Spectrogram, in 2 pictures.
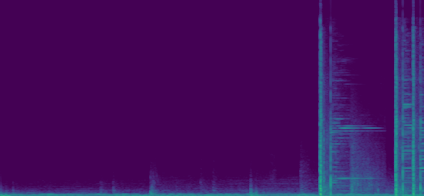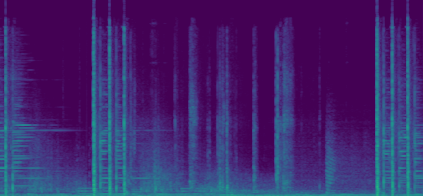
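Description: Rifle gunfire through a QRS Salvo suppressor: after a steady low hum, a run of sharp, loud suppressed shots fires in uneven bursts and single cracks, close by, with no talking.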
